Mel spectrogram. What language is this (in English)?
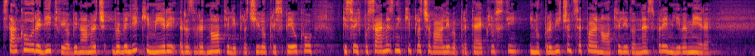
Slovenian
